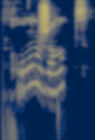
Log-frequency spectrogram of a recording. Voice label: rongeante, french

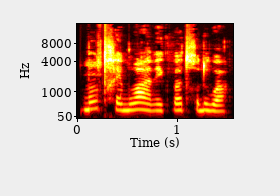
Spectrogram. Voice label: montrez moi, french

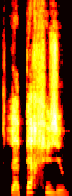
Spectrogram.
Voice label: "perfusion", french

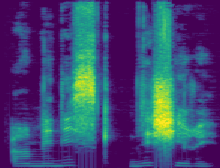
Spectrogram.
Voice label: "menisque", french

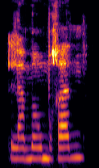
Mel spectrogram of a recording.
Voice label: membrane, french

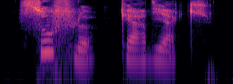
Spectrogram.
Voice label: "souffle", French

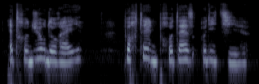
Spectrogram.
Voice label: "oreille", french

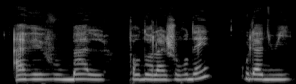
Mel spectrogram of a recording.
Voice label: mal pendant, french

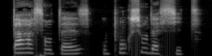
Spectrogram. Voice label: "paracentese", french

